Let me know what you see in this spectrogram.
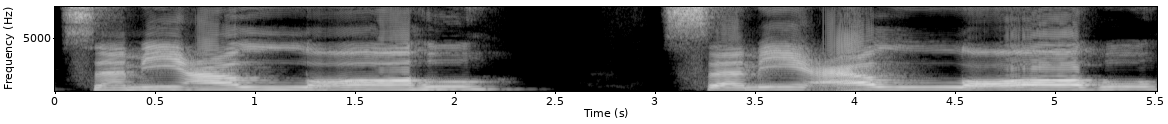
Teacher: لفظ اللہ سے پہلے زبر ہے لہذا لفظ اللہ کو موٹا کر کے ادا کیا ہے۔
